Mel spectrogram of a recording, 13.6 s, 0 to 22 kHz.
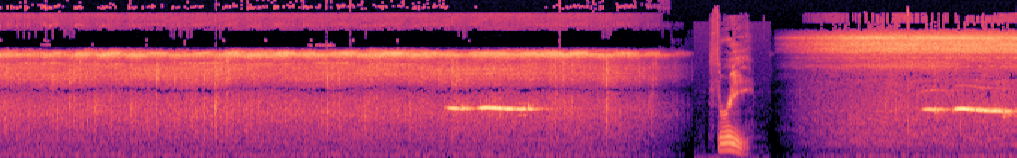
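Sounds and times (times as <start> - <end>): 
constant high-pitched insect drone: 0.0 - 9.1, 10.5 - 13.5
ochre-striped antpitta whistle in the eastern lowlands of South America: 6.0 - 7.3, 12.3 - 13.5
speech: 9.6 - 10.1.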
